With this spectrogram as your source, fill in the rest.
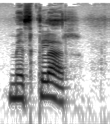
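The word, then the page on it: mezclar: Spanish (Spain)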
